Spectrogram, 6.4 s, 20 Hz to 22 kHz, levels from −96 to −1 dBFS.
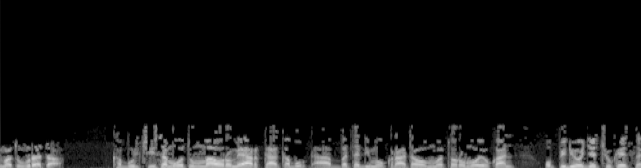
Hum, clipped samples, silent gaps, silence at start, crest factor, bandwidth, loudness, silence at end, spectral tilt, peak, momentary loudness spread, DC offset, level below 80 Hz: none; under 0.1%; none; 0 s; 18 dB; 5.8 kHz; -27 LUFS; 0 s; -4.5 dB/octave; -8 dBFS; 10 LU; under 0.1%; -68 dBFS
